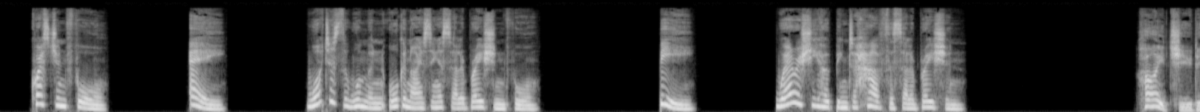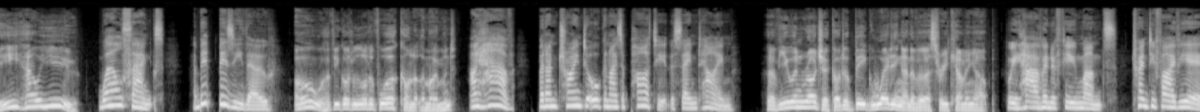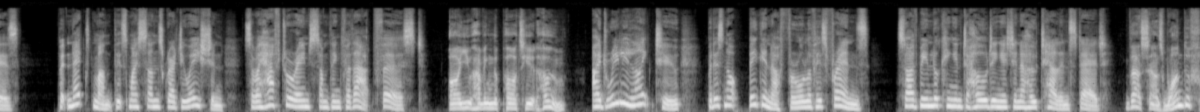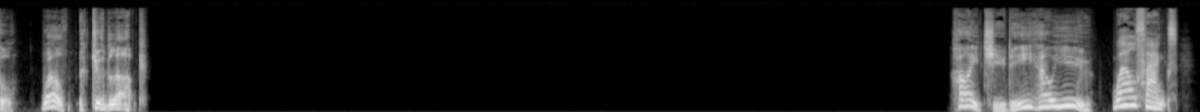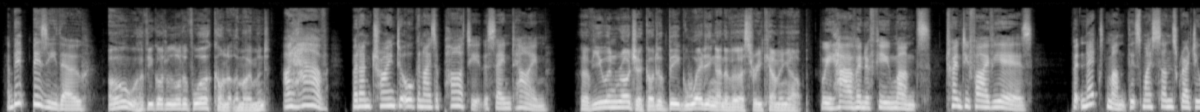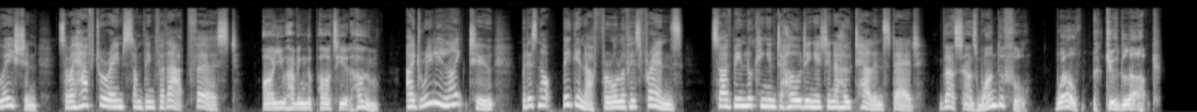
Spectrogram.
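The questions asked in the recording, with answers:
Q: What is the woman organising a celebration for?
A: her son's graduation

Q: Where is she hoping to have the celebration?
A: in a hotel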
